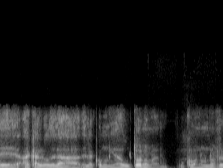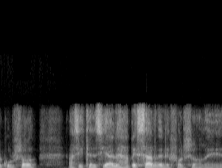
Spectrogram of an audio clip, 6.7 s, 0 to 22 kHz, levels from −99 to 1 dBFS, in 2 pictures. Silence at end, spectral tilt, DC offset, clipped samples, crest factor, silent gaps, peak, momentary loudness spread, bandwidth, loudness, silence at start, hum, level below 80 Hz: 0 s; -3 dB/octave; under 0.1%; under 0.1%; 24 dB; none; -8 dBFS; 15 LU; 8.8 kHz; -30 LUFS; 0 s; none; -56 dBFS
